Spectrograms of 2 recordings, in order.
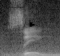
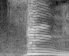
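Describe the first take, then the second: First: It is said flatly, without much energy. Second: It is said with lively enthusiasm.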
